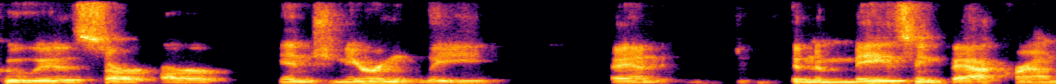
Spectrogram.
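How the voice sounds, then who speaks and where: A man speaks at a fairly slow pace with long, frequent pauses. His tone is bright and sharp, his pitch medium with ordinary variation, and his loudness very even. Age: 60s. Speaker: startup team member. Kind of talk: casual chat.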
